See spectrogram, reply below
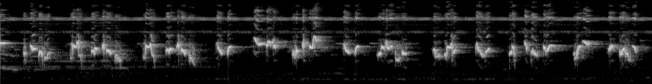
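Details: Yellow-vented bulbul in long ropel song, pouring out quick, gurgling, warbled notes in uneven clusters of two to four, nearly continuous, with a steady high whine behind it.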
